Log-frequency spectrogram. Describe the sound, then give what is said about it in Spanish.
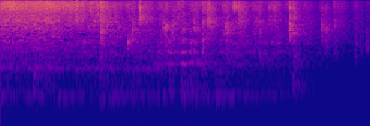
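Water runs from a kitchen sink tap while hands are washed under it, a steady bright rushing stream with soft splashing that eases slightly toward the end; no one speaks. “Estoy aquí en la cocina, mijo. Espérenme, espéreme, lavo las manos y ya la saludo bien.”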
